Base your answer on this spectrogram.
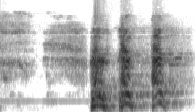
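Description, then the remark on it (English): A dog, Simba, lets out three loud, sharp barks in quick succession, preceded by a softer, high whining sound. The barks are forceful, with no talking. “Uh-oh, he sees something. I got to bark at something.”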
